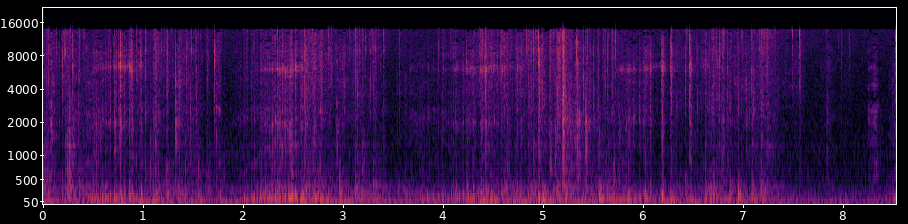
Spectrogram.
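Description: A solid oval pink soap bar with an embossed logo is held in the hand and shaved and carved with a utility knife blade, sending curls and flakes falling off. Steady dry scraping and crisp cutting rasps run throughout, with bright crinkly ticks and a soft low rumble underneath, swelling and easing with each stroke.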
